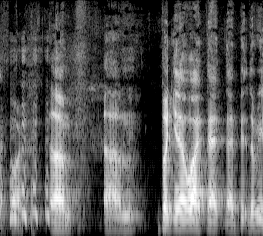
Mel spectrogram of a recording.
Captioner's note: laughter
